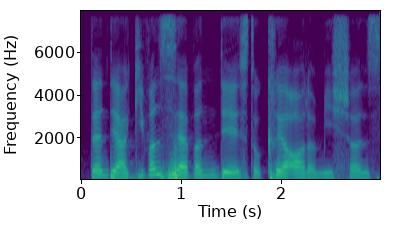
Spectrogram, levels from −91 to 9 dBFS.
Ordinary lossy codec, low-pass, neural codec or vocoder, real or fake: none; none; none; real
